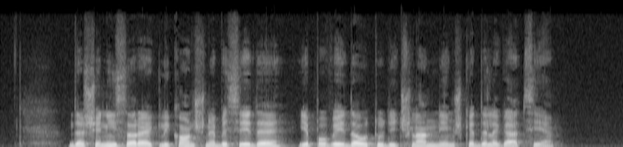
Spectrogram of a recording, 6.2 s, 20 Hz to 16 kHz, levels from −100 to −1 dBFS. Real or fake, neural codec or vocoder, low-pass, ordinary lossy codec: real; none; 14.4 kHz; AAC, 64 kbps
